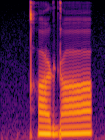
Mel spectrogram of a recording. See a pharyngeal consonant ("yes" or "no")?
no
